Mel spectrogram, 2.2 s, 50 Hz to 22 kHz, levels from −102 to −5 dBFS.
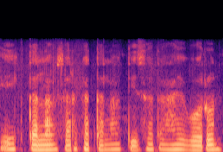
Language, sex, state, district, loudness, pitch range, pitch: Marathi, male, Maharashtra, Solapur, -20 LUFS, 120-135 Hz, 130 Hz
